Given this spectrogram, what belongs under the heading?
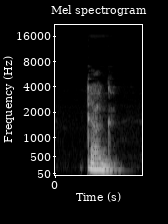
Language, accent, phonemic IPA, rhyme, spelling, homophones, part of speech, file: English, Southern England, /dʌɡ/, -ʌɡ, dug, Doug, verb / noun, LL-Q1860 (eng)-dug.wav
- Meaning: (verb) simple past and past participle of dig (replacing earlier digged)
